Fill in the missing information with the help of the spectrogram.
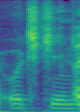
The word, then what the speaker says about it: Hodgkin: D'un lymphome de Hodgkin, je le prononce bien. – Ouais, Hodgkin.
